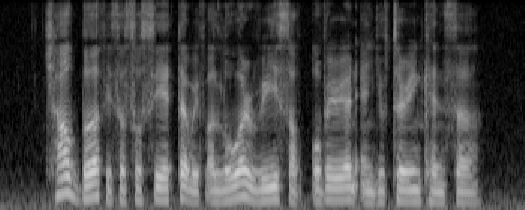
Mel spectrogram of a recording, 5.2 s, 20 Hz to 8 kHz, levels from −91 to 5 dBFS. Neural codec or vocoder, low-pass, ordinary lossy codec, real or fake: none; none; none; real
